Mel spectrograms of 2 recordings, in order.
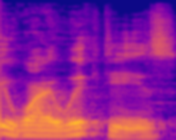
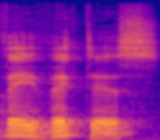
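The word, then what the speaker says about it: vae victis: the conquered in Latin however the pronunciation is wrong it should be ywies not ve victis rose petals are seen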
